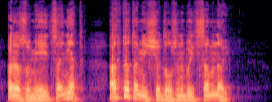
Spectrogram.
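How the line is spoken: Indignant question. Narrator (Russian): возмущенно спросил

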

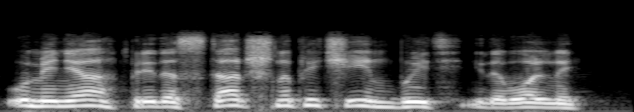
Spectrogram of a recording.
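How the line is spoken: Urge to shout. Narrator (Russian): ей захотелось крикнуть

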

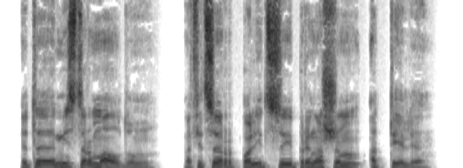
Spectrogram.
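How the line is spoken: Plain. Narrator (Russian): сказал клерк

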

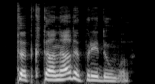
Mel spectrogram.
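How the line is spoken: Werewolf's snort. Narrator (Russian): хмыкнул оборотень

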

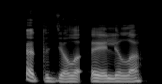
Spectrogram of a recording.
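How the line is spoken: Plain. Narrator (Russian): ответил травник

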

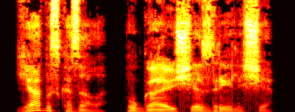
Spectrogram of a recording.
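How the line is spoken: Quiet correction. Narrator (Russian): негромко поправила Этельреда

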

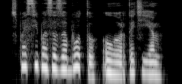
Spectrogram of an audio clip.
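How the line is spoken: Through gritted teeth. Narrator (Russian): процедила я сквозь зубы

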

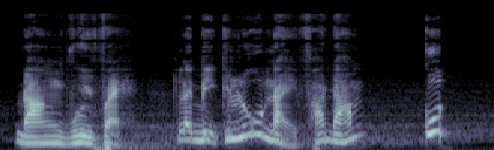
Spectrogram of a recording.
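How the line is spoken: Loud shout. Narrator (Vietnamese): Một thằng đàn em quát lớn

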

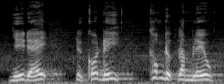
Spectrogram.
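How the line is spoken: Desperate shout mid-fight. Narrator (Vietnamese): Vĩnh Quyền trưởng môn vừa đánh vừa gào lên ngăn cản

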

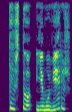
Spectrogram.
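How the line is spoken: Shrieked. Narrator (Russian): взвизгнула Эрика

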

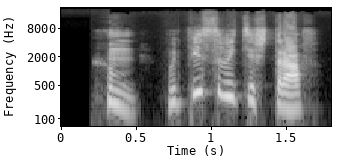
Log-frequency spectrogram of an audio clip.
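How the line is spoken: Insolent snort. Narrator (Russian): нагло фыркнул Мейна

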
